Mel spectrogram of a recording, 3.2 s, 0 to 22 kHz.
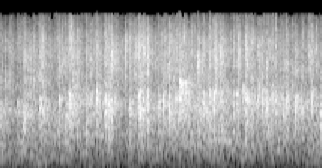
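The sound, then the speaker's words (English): An audience breaks into steady applause, clapping to show they have seen The Wizard of Oz five times, many hands at once in a dense, continuous wash of sound that holds at an even level for a few seconds. “Please clap if you've seen The Wizard of Oz 5 times.”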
